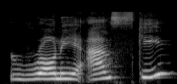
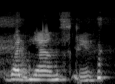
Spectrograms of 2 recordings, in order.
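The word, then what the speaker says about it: Rodnyansky: with a climb producer Alexander Ron Ronanski. I hope I pronounce it well. Rananski. Ranki. Distributed by Wow Bunch.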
